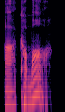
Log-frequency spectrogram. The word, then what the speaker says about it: Kamau: Also, the guy I've been referring to as Colossus number one for the past couple of weeks, Kamau, K-A-M-A-U. Kamau, like W. Kamau Bell is how it's spelled.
